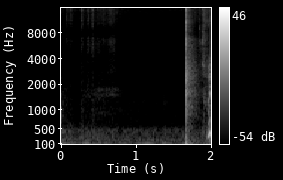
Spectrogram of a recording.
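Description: Quiet room tone, then about one and a half seconds in a single sharp click, a metal scratching coin being set down on the table.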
